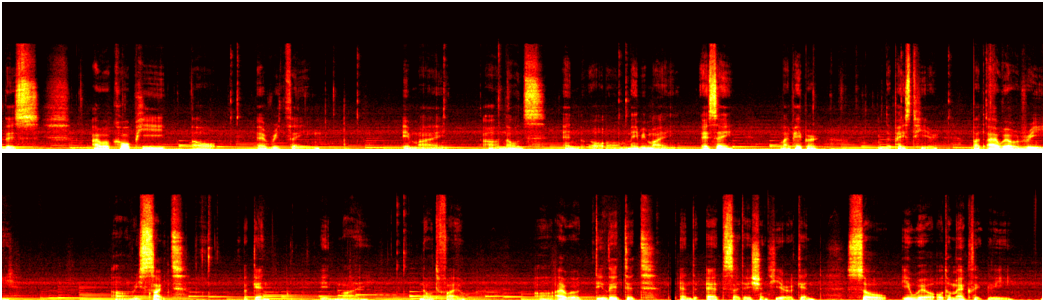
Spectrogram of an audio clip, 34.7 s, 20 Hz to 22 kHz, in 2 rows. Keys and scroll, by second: 1.1 super+x, 2.9 super+z, 8.2 super+x, 13.8 super+v, 20.6 ctrl+alt+Return.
